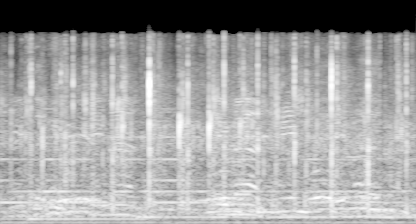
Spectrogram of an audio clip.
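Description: Congregation praying aloud together, many voices overlapping and rising and falling, over steady background music, with scattered sharp hand claps.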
